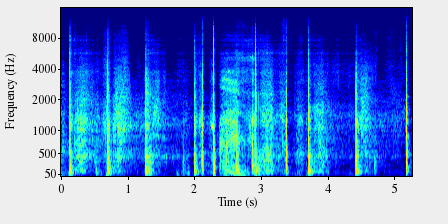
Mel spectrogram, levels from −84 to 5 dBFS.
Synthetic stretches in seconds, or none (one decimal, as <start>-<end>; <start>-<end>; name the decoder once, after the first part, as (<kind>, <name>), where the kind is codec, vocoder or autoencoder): 0.0-0.6 (autoencoder, DAC-VAE); 1.3-4.5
